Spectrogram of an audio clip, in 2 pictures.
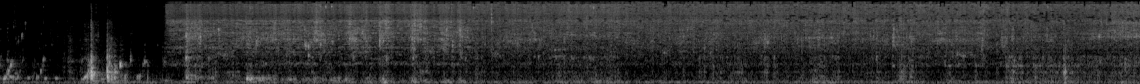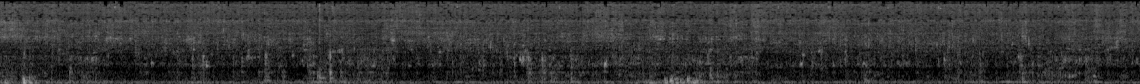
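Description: Tap water runs steadily into a kitchen sink while jalapenos and other vegetables are rinsed for pickling, a loud continuous rushing spray heard alone with no speech.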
